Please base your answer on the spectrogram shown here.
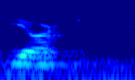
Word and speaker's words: Bjork: sports so my last name is hard to pronounce we've obviously Bjork so well actually our head coach he tells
